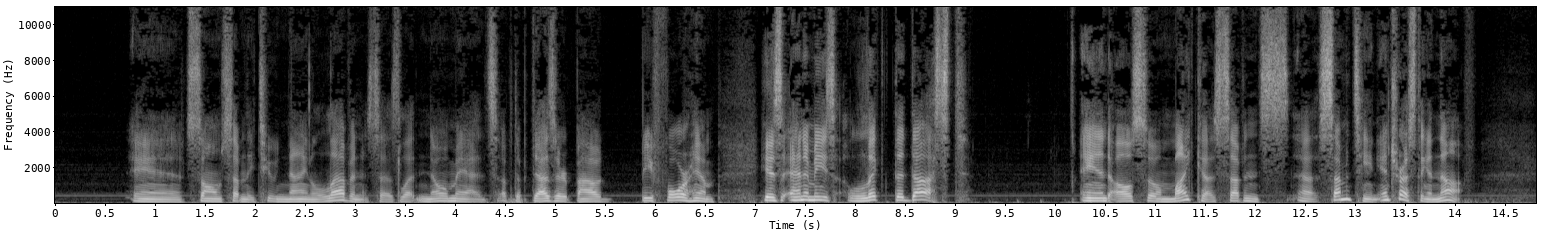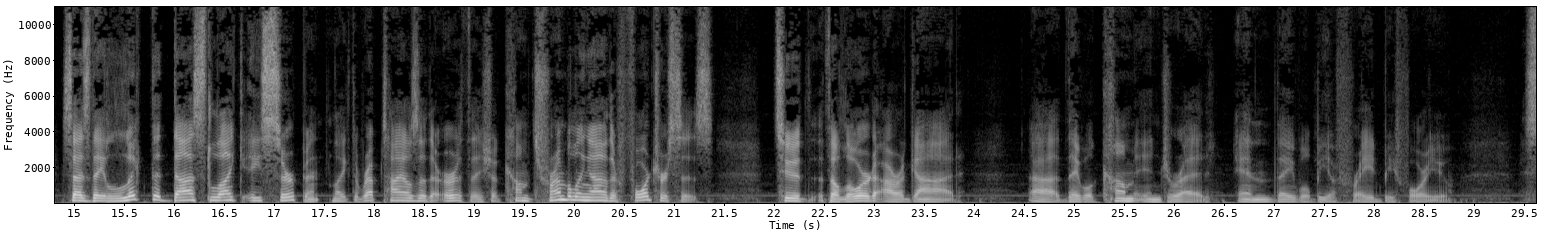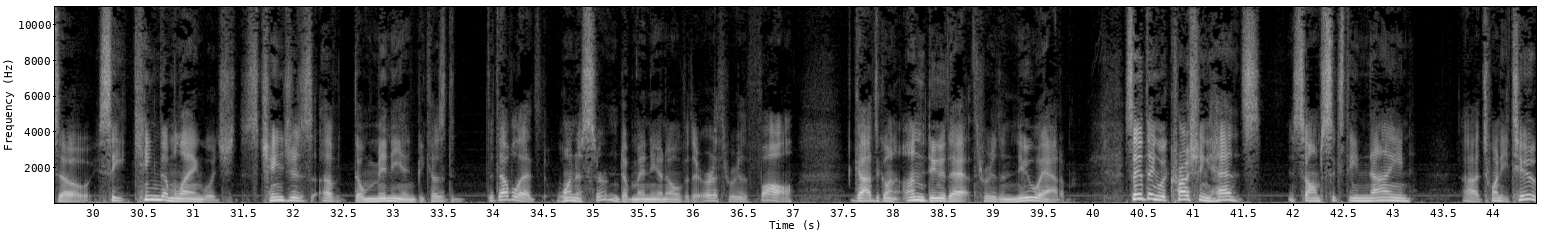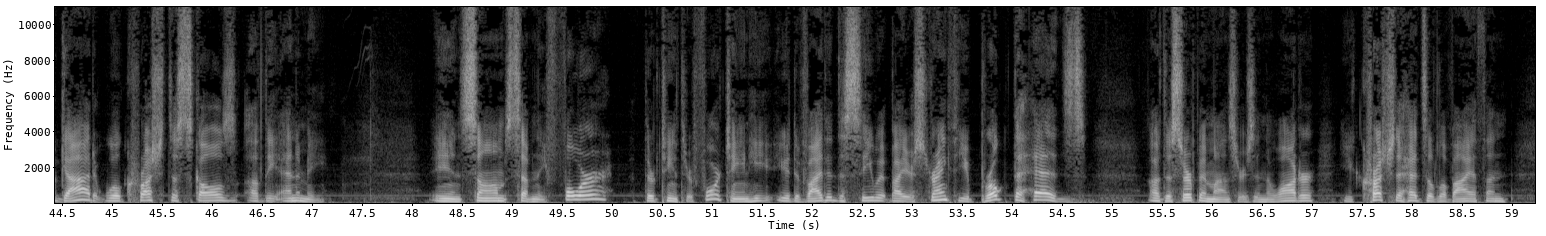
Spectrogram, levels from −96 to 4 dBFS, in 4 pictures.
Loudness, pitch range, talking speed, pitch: -23 LUFS, 120-160 Hz, 150 wpm, 140 Hz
